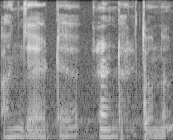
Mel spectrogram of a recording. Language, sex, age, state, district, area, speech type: Malayalam, male, 18-30, Kerala, Palakkad, urban, spontaneous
